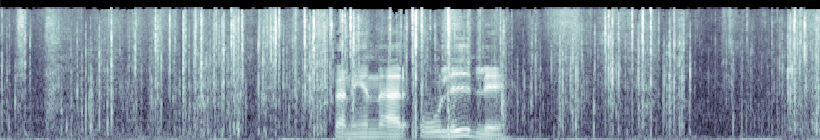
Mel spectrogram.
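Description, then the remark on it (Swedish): Steady crinkling and rustling as gaudy gift wrapping paper printed with teddy bears and other animals is torn open from a small package, continuing for several seconds while someone speaks briefly in the middle. “Ska jag öppna den nu alltså eller?”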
